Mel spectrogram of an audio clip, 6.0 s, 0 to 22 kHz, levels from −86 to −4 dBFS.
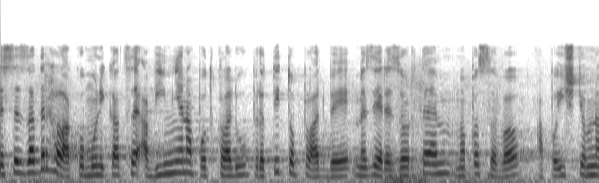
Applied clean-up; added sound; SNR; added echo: none; Wind; 16 dB; none.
